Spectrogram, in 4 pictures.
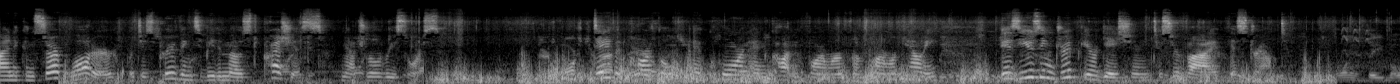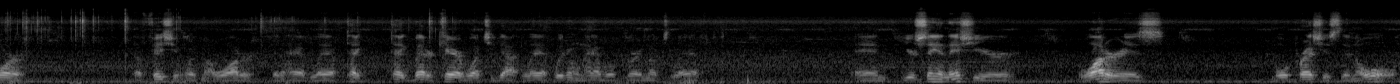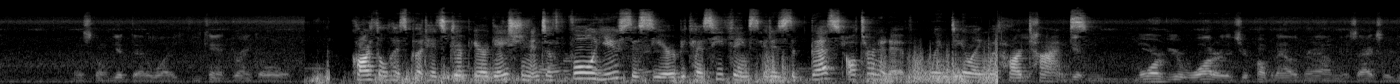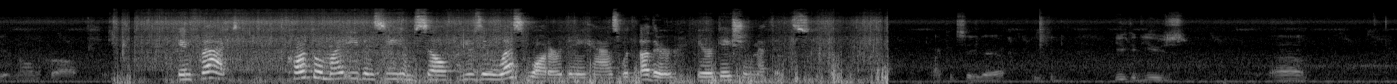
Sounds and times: Speech: 0.0s - 4.4s, 5.4s - 14.2s, 15.4s - 21.0s, 22.6s - 24.1s, 24.8s - 25.6s, 26.8s - 28.0s, 28.8s - 30.9s, 31.6s - 43.2s, 43.8s - 50.1s, 51.4s - 52.6s, 53.2s - 53.9s, 54.7s - 55.1s.

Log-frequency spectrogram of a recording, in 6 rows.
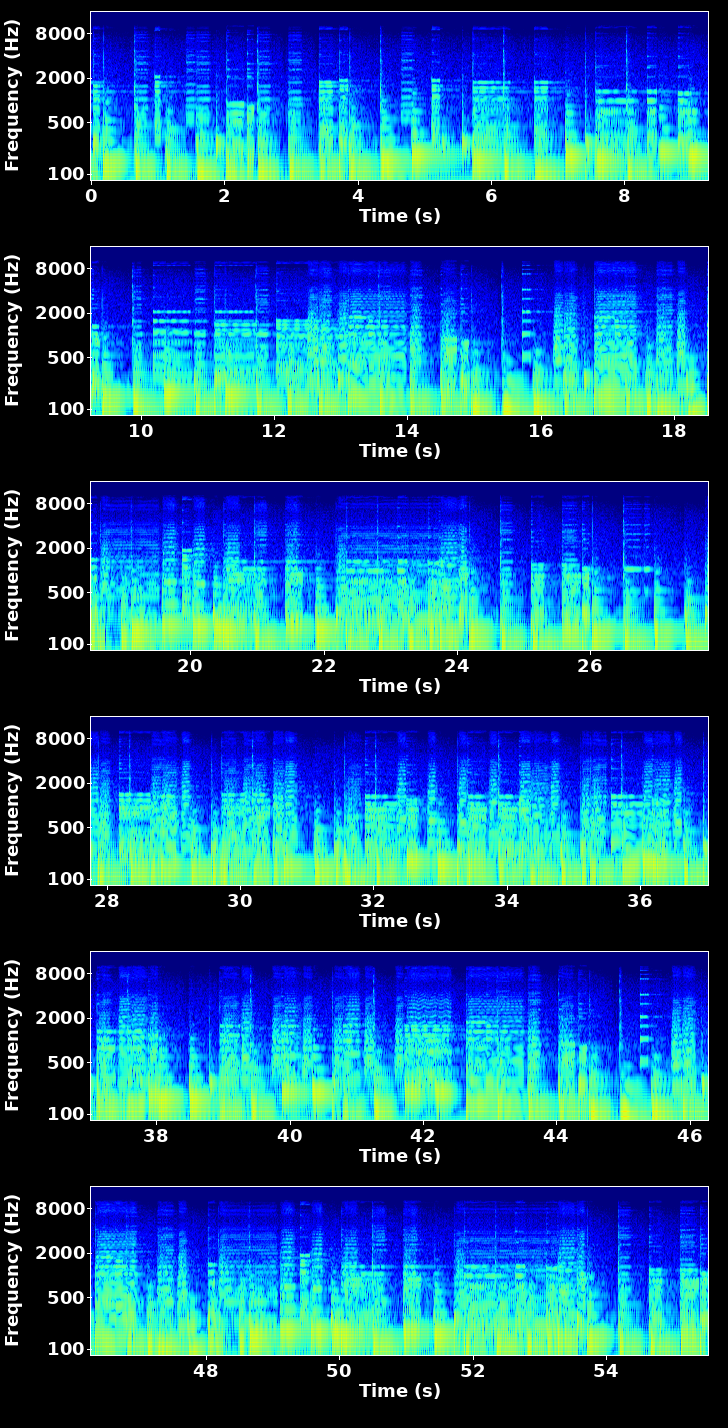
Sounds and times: Music: 0.0s - 55.5s.

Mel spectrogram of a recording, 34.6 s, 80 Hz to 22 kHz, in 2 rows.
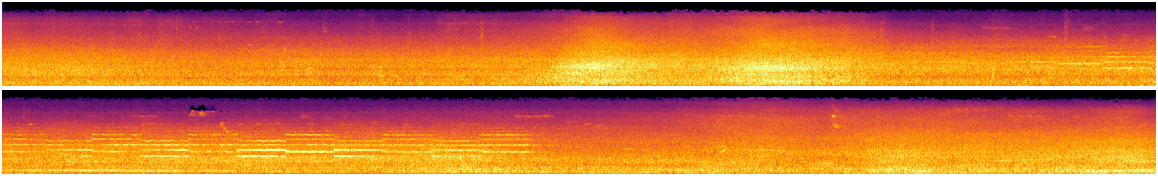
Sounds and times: Speech: 4.0s - 6.6s.

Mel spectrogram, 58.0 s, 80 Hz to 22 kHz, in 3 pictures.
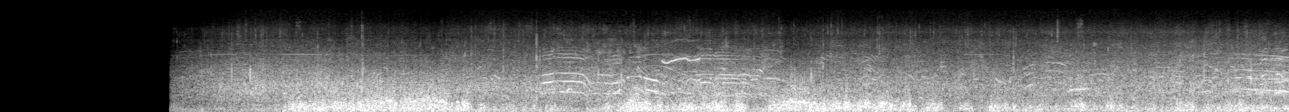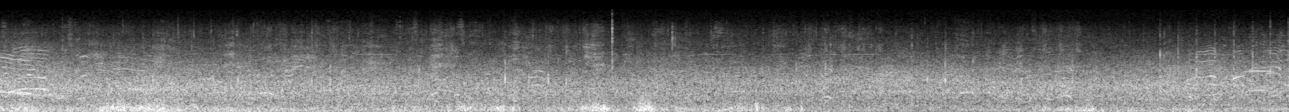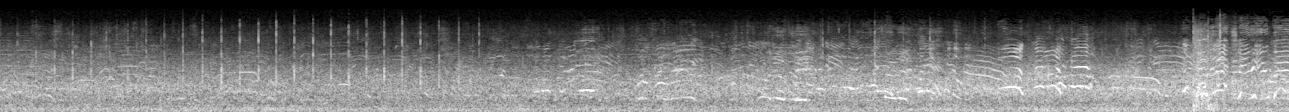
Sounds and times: Outside, rural or natural: 2.6s - 58.0s
Speech: 5.3s - 35.8s, 36.8s - 58.0s.

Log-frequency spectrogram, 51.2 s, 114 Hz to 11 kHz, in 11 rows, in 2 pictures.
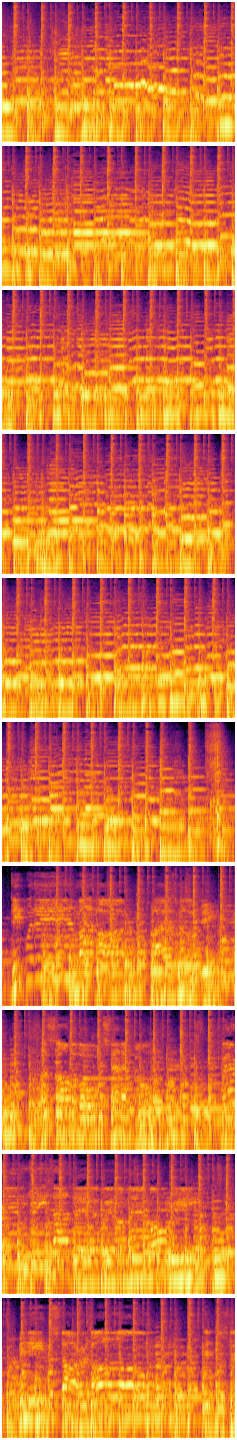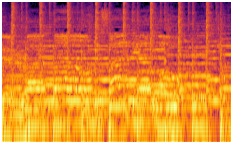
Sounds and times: Violin, fiddle: 0.0s - 51.1s.

